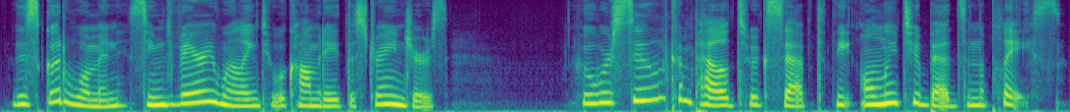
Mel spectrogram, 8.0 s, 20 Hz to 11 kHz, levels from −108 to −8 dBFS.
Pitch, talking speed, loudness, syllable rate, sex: 245 Hz, 170 wpm, -15 LUFS, 5.7 syllables/s, female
